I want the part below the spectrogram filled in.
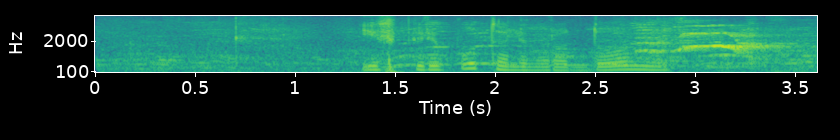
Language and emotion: Russian, neutral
